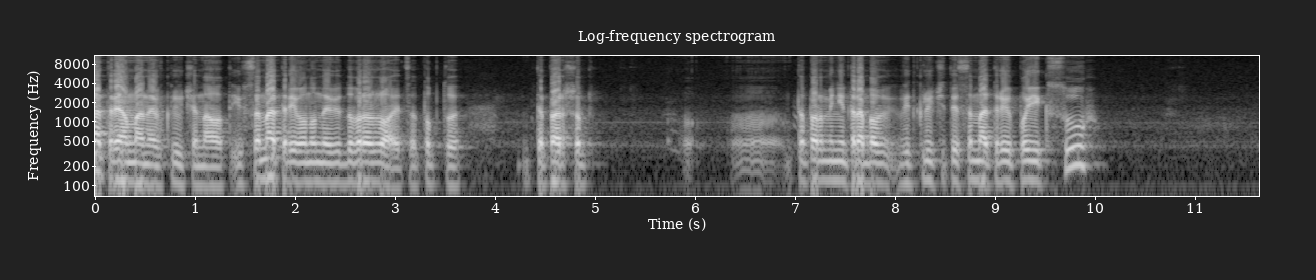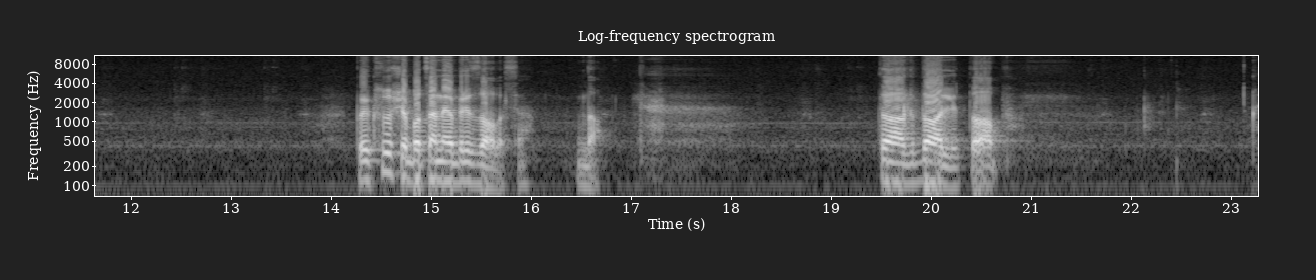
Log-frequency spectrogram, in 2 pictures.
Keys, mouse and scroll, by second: 4.3 click, 4.9 Tab, 5.2 click, 7.1 click, 10.8 click, 12.5 click, 16.7 middle click, 18.3 middle click, 19.1 click, 19.7 Tab, 20.3 middle click, 22.3 shift+middle click.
